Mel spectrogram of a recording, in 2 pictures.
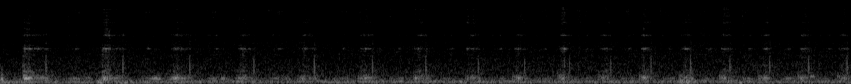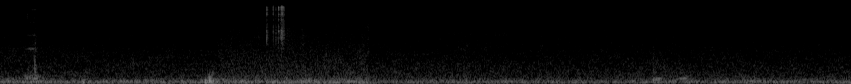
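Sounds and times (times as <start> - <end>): pump pulsing hum: 0.0 - 9.5.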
